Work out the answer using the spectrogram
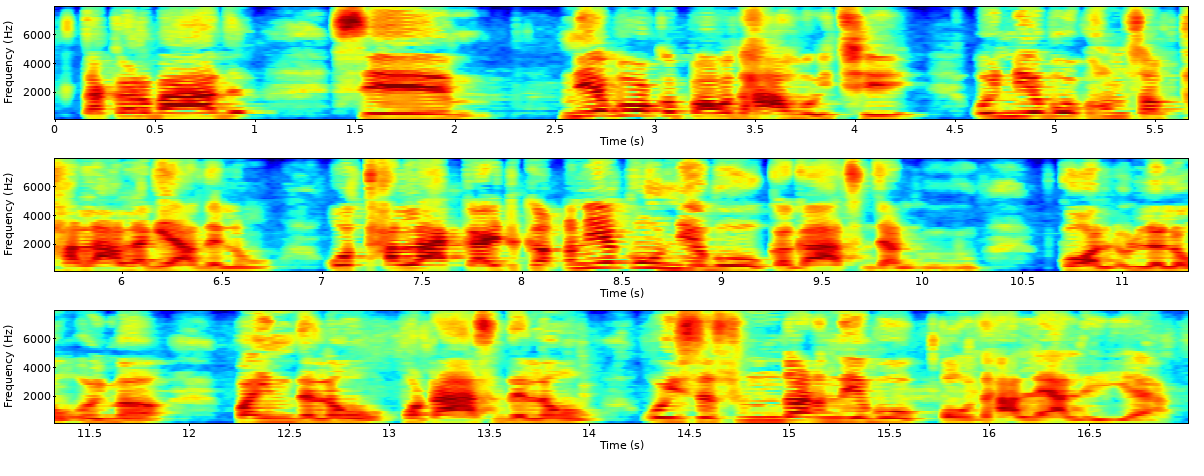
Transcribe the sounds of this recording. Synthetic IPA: t̪əkəɾbad̪ | se | nebokepəʊd̪ʱaɦojt͡ʃʰɛ | oinebokɦəmsəbt̪ʰəlaləɡjad̪elɦũ | ot̪ʰəlːakəjʈkəknekõnebokeɡat͡ʃʰd͡ʒə | kɔlelũoime | pəɪnd̪elũpoʈasd̪elũ | oisẽsund̪əɾnebopəʊd̪ʱalɛləjɛ

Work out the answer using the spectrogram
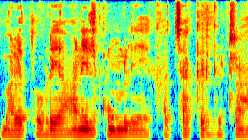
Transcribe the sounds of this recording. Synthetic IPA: bʱaɾet̪oɽeanilkumlekʰat͡ʃʰakəɾɡəʈɾa

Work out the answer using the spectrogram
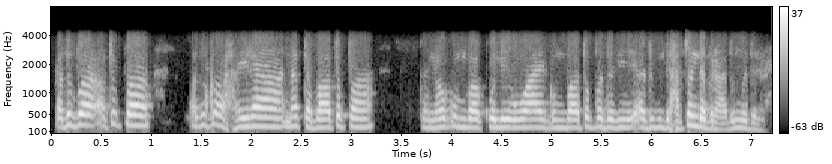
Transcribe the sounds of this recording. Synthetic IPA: ɐd̪ubɐɐtopːɐː | duɡɐhɐjɾanɐtɐbaːtopːɐ | tɐnoɡumbɐkuliwajɡumbaːtop̬ːɐdɐdiɐdumdihɐp̚tɐndɐbɾaːdumɐdɯ

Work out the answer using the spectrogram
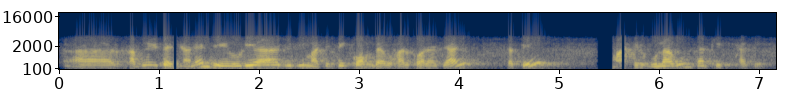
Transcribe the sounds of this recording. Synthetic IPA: aɹapniɛʈajzanɛnzeuɽijad͡ʒɔd̪imaʈʰit̪ekɔmbɛbɔɦaɹkɔɹad͡ʒajt̪at̪e | maʈʰiɹɡunaɡuntaʈʰikt̪ʰa̰kɛ

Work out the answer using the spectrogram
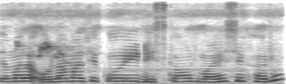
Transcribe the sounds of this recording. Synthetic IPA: t̪emaɾaʔolamãt̪ʰikoiɖiskawũɳʈməɽeʃekʰəɾũ

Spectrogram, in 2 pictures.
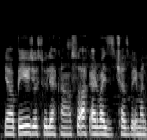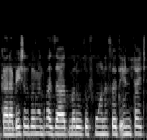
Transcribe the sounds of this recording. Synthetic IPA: jaːpeːd͡ʒɐsuːlɐkʰãːsuɐkʰɐɖʋaːjzt͡ʃʰɐzbɨimɐnkaɾaːbeːʃɐsbɨmɐ̃nt̪bɐzaːt̪mɐɾuːzɨfoːnɐsɐt̪ɪɳʈɐt͡ʃ

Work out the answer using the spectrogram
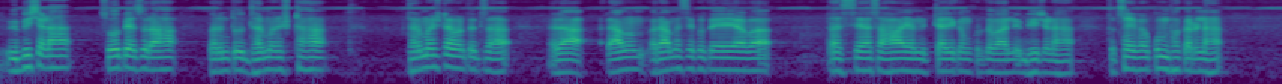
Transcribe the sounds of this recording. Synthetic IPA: ʋibʱiːʃɐɳɐɦɐ | soːpjɐs̬uɾaːɦɐ | pɐɾɐnt̪ud̪ʱɐɾmɐniʂʈʰɐɦɐ | d̪ʱɐɾmɐniʂʈʰɐʋɐɾt̪ɐt̪sɐɦɐ̰ | ɾaɾaːmɐmɾaːmɐs̬jɐkɾut̪eːjɐʋɐ | t̪ɐsjɐsɐɦaːjɐmit̪jaːd̪ikɐmkɾut̪ɐʋaːnʋḭbʱiːʃɐɳɐɦɐ | t̪ɐt̪sɐjʋʱɐkumbʱɐkɐɾɐɳɐɦɐ

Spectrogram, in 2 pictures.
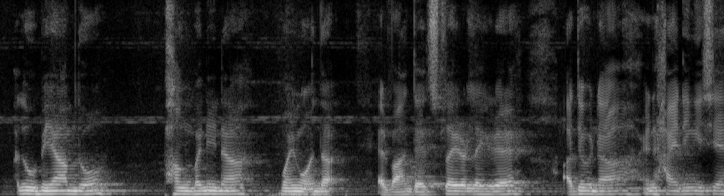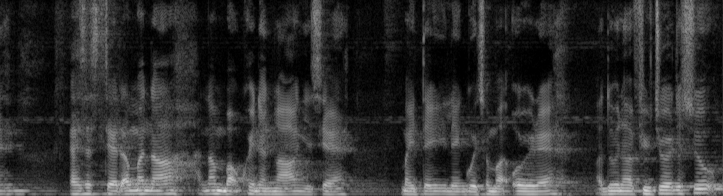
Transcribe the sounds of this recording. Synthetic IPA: ɐdumijamdɔ | pʰɐŋbɐninɐmojŋondɐ | ḛdbʱanted͡ʒplajɐɾlɐjɾeɐ̰dunɐɐ̰jnɐhajniŋiselas̬ɐstetɐmɐnɐːnɐmbɐɐkʰojnɐŋaŋise | mɐjtɐjleŋɡojsɐmɐ̰t̚ojɾeɐ̰dunɐpʰjut͡ʃɐɾdɐsu

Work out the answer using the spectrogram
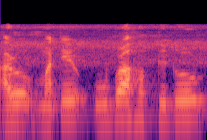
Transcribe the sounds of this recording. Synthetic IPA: aɹumatiɹupɔɹaxɔk̚tituɹ

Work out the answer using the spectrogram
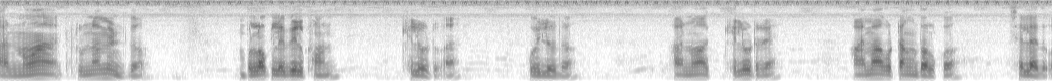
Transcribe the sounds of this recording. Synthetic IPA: aɾnɔwaʈuɾnamɛɳʈd̪ɔ | blɔklebʱɛlkʰɔn | kʰeloʈɔ̰ʔa | hujlɔd̪ɔ | aɾnɔwakʰɛluʈɾɛ | ajmaɡɔʈaŋd̪ɔlkɔsɛlɛd̪ɔ̰ʔa

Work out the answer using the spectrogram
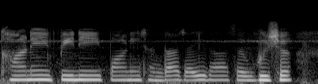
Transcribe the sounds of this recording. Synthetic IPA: kʰaːɽ̃epiːnepaːɽ̃iʈʰɐ̃ɳɖat͡ʃaːid̪ʰaːsɐbʱkʊt͡ʃʰ

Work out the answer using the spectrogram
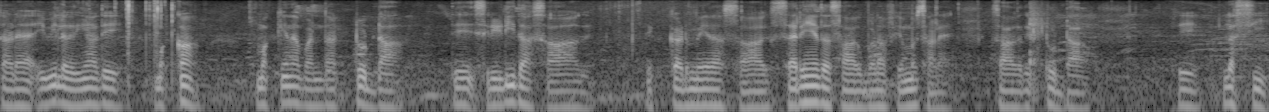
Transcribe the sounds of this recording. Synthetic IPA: saːɽɛːʔeːʋiːləɡd̪ɪjãːt̪eː | məkːãː | məkːẽːd̪aːbəɳd̪aːʈoːɖaː | t̪eːsɾiːɽiːd̪aːsaːɡ | t̪eːkəɽmẽːd̪aːsaːɡsəɾãːd̪aːsaːɡbəɽaːpʰəɾmsaːɽɛː | saːɡt̪eːʈoːɖaː | t̪eː | ləsːiː

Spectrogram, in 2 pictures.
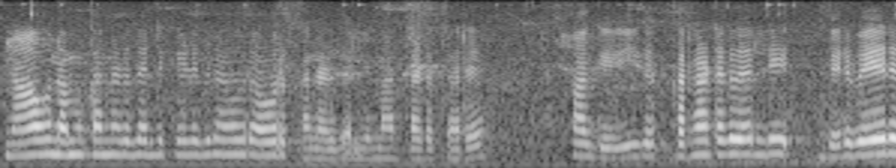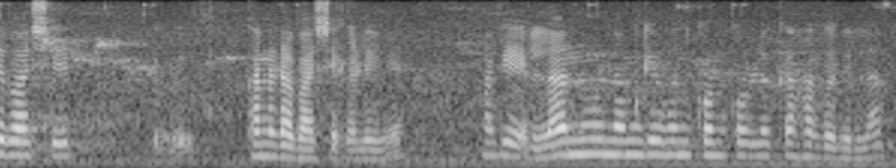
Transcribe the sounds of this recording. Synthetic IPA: naːʋunɐmːɐkɐnːɐɽɐd̪ɐlːike̞ːɭid̪ɾeɐʋɐɾuɐʋɐɾukɐnːɐɽɐd̪ɐ̰lːimaːt̪aːɽt̪aːɾe̞ | haːɡeiːɡɐkɐɾnaːʈɐkɐd̪ɐlːibeːɾebeːɾebʱaːʂe | kɐnːɐɽɐbʱaːʂɛɡɐɭiɡḛ | haːɡeɛlːɐnːuːnɐmɐɡe̞ɦond̪koɳɖkoɭːɐːkːeɦaːɡoːd̪ilːɐ

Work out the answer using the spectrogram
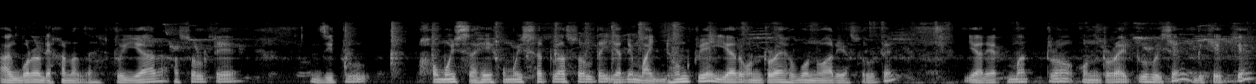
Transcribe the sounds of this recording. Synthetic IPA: a̰ɡ̚bɔɹadɛkʰanazajtoijaɹasɔlɔtɛ̰ | zitu | xɔmɔjsaɦejxɔmɔjsːatʊasɔltɛḭjatɛmajdʱɔmtʊɛijaɹɔ̰ntɔɹajɦobɔnʊwaɹiasɔlɔtɛ | ijaɹɛkma̰tɹɔɔntɔɹa̰jtʊɦojsɛbixekːɛ

